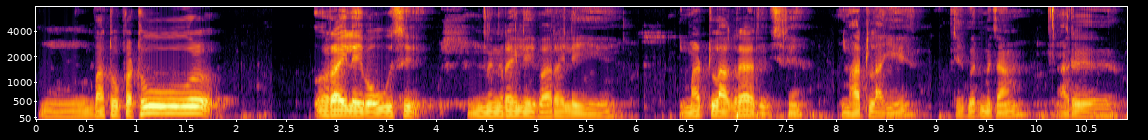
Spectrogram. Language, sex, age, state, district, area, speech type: Bodo, male, 45-60, Assam, Kokrajhar, rural, spontaneous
